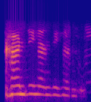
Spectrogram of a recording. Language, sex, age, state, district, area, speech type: Punjabi, female, 45-60, Punjab, Muktsar, urban, conversation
